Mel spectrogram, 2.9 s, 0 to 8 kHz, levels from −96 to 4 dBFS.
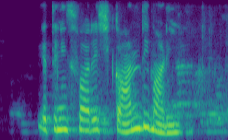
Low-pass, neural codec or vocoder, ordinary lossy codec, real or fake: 7.2 kHz; none; Opus, 32 kbps; real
